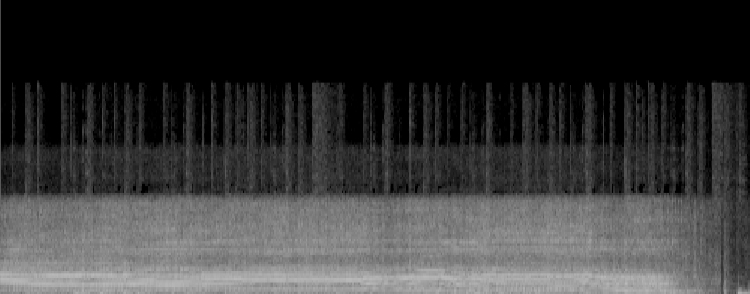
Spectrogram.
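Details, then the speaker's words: Lawn mower (brush cutter) two-stroke revs high and steady right from starting though the throttle is in normal position, instead of settling to idle. "saya akan mengatasi mesin pemotong rumput ketika dihidupkan dia langsung tes padahal posisi gas dalam posisi normal"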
